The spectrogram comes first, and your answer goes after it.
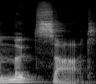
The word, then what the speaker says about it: Mozart: Nazi and also the composer Mozart takes the same pronunciation.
